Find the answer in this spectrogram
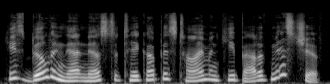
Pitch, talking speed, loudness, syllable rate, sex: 200 Hz, 255 wpm, -18 LUFS, 5.0 syllables/s, male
